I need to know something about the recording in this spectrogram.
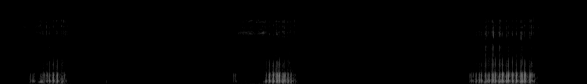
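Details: Sleeping Cavalier King Charles Spaniel snores in three loud, rough, rasping bursts. Each lasts under a second and they come about every two seconds, with quiet pauses between them.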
